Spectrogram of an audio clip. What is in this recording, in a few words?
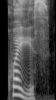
"kwayyis", Egyptian Arabic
